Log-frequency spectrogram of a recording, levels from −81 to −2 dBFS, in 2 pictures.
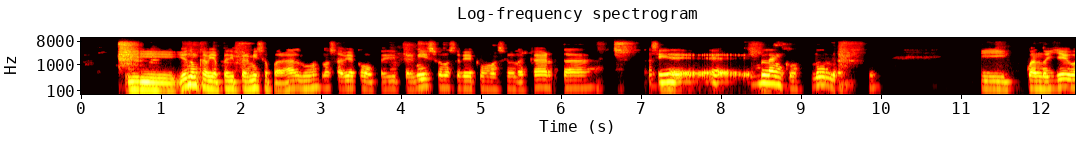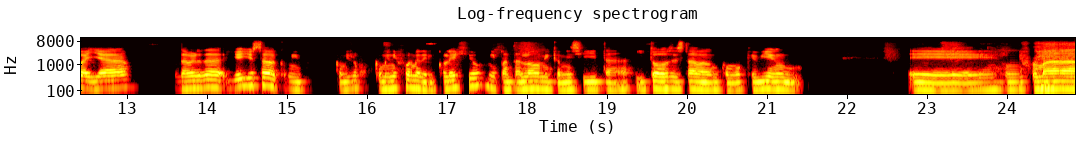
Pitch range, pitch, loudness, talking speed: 110-140 Hz, 120 Hz, -24 LUFS, 130 wpm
